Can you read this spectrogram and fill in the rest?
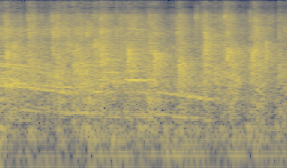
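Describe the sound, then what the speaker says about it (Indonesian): A children's class claps together for a classmate, steady dense applause running throughout, close and moderately loud. "tepuk tangan buat Geo."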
